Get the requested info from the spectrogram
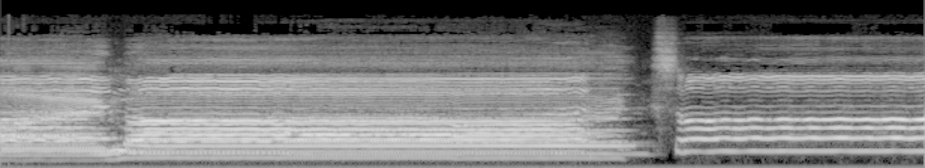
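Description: Male barbershop harmony group singing a cappella, holding long sustained close-harmony chords. The chord shifts about a second in, and the voices break off briefly about four seconds in before a new chord is held.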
